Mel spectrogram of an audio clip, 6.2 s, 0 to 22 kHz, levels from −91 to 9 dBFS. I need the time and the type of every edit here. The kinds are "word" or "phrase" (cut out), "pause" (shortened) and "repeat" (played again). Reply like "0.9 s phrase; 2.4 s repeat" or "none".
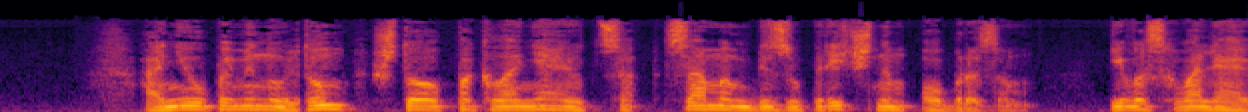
1.5 s word; 1.8 s pause; 3.3 s word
